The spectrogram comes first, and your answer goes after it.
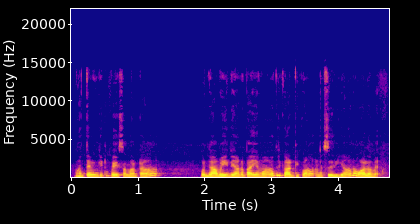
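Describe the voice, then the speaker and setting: A man's voice: high voice, brisk, dark tone. A man in a family comedy skit, talking in an easygoing, teasing way. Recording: noisy background hiss.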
